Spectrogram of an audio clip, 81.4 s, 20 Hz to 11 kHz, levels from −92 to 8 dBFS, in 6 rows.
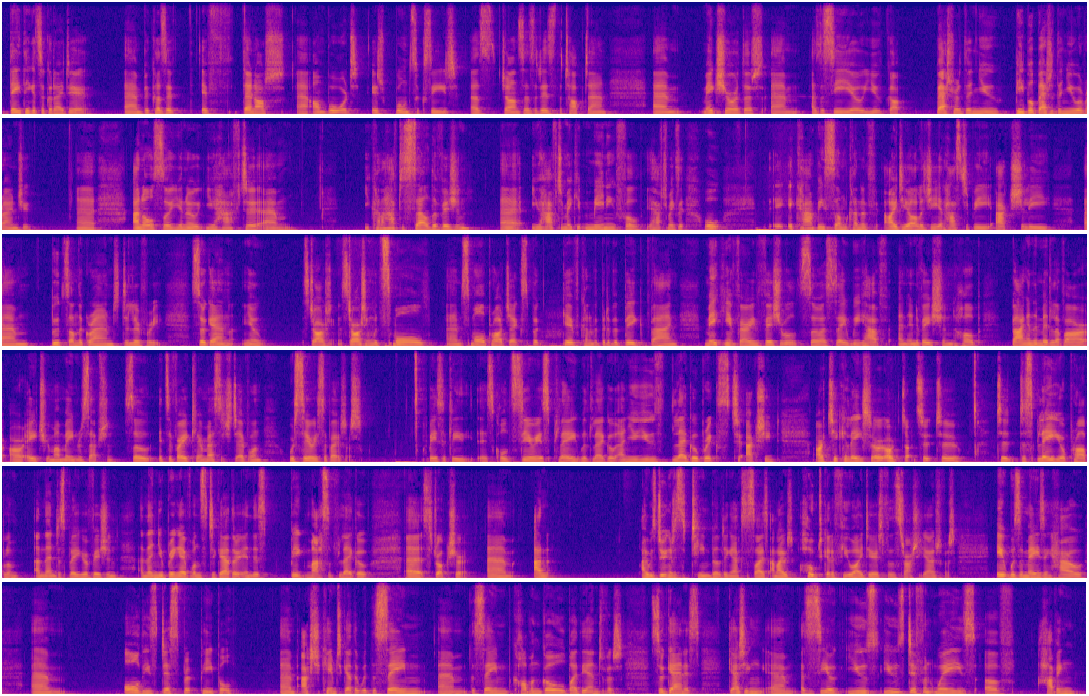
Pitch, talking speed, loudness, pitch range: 145 Hz, 190 wpm, -27 LUFS, 130-160 Hz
